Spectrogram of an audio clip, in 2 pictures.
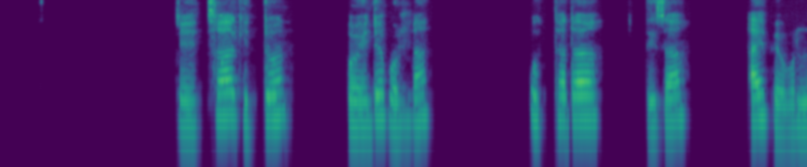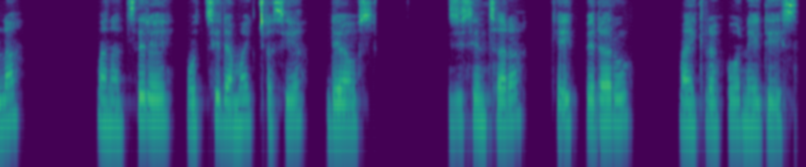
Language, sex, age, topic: Gamo, male, 25-35, government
